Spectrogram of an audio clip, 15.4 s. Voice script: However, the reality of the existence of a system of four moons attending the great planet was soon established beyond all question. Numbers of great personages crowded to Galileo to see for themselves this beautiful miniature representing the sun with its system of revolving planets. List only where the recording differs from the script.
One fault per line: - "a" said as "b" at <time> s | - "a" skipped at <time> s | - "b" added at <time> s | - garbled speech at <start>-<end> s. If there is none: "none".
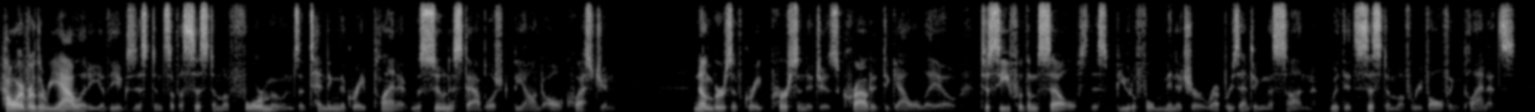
none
